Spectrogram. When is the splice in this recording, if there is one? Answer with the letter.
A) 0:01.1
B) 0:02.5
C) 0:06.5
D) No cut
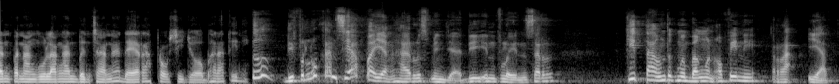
B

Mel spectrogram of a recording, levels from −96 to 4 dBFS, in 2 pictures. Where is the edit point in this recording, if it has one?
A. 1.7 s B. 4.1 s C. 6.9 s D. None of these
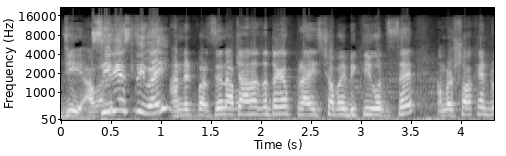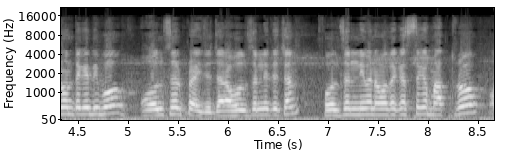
A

